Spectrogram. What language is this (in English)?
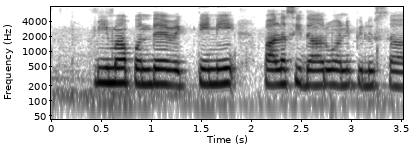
Telugu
